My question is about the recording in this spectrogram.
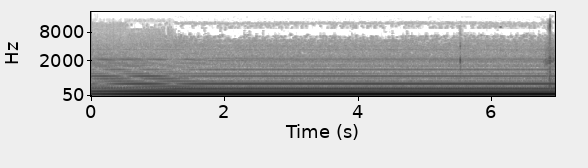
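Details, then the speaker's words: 1963 GE RC1641 tube console record player with Garrard AT6 turntable, after a new tube was fitted: loud steady 60-cycle hum swells then holds constant; the tube swap didn't help. "we still have the hum so that didn't help"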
